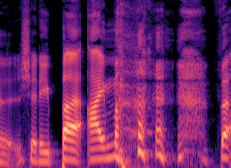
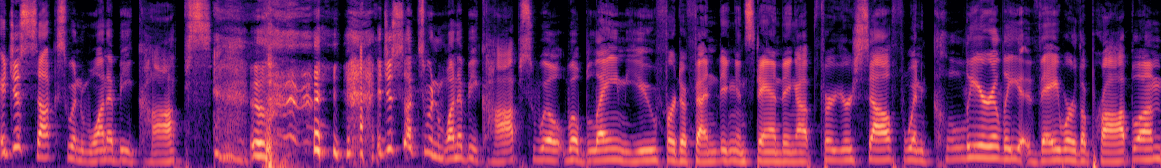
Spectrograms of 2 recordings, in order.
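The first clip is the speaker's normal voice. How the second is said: ordinary talk, nothing marked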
